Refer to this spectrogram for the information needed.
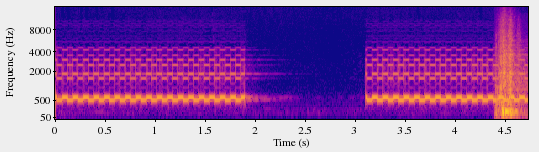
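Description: telephone ringing

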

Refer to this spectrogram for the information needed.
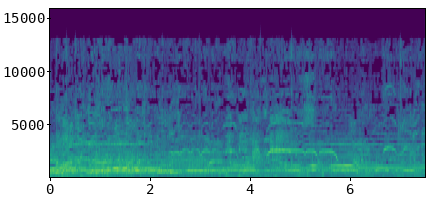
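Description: crowd cheering and whooping

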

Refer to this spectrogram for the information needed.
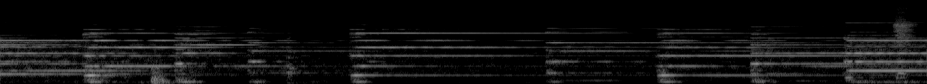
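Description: bell ringing

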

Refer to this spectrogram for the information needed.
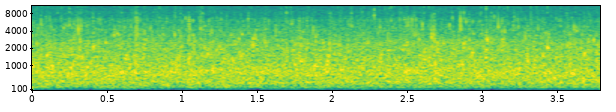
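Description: rushing stream water

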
